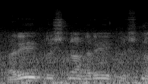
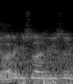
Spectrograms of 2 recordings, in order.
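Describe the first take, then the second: First: It is said slowly and clearly. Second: It is said fast and slurred. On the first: The name is given proper care. The speaker calls it right. "शनै शनै सुविस्पष्टम" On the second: The speaker is rushing to finish. The speaker calls it wrong. "ऐसे नहीं"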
